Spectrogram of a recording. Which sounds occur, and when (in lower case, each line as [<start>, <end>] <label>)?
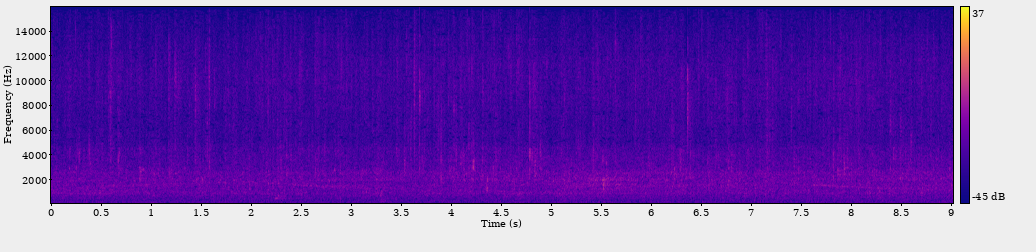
[0.00, 9.02] car
[0.00, 9.02] rain
[0.00, 9.02] wind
